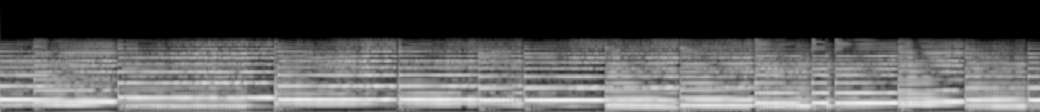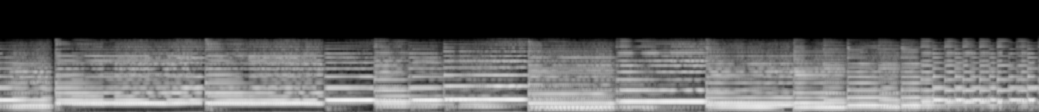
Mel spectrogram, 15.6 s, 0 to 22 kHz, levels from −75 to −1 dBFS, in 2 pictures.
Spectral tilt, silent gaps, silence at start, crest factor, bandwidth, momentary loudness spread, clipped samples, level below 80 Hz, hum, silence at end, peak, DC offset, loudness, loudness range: -11.5 dB/octave; none; 0 s; 8 dB; 5.4 kHz; 2 LU; under 0.1%; -50 dBFS; none; 0 s; 0 dBFS; 0.8%; -9 LUFS; 1 LU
